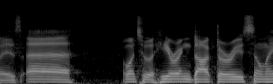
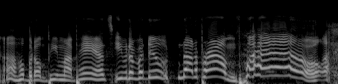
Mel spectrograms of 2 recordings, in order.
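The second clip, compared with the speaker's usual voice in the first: climbing to a very high squeak; mock giddy squeal; 11 semitones higher than usual. Comic acting out being high in his twenties, rising giddy squeal. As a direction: let it rise into comic carefree glee. Acts carefree self on drug.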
